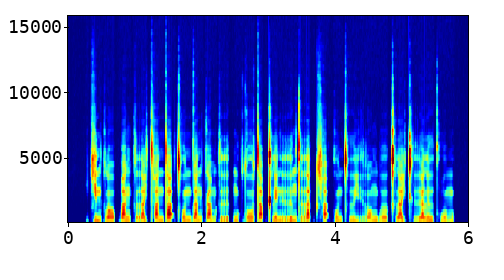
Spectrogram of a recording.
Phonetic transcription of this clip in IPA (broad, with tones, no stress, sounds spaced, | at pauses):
t͡ɕ e˥˩ n k l ɔː˨˩ p̚ w a˦˥ ŋ k r a˩˦ j tʰ a˧ n t a˥˩ ʔ tʰ o˧ n d a˦˥ n k a˩˦ m k r ɯ˥˩ k̚ m u˨˩ k̚ d oː˥˩ t a˥˩ p̚ kʰ l e˧ n r ɯ˥˩ ŋ t r a˥˩ t̚ t͡ɕʰ a˨˩ ʔ k o˨˩ n tʰ ɯː˧ j r ɔː˩˦ ŋ b ɤː˧ kʰ l a˦˥ j kʰ r ɯ˦˥ a̯ l ɯː˥˩ kʰ w o˩˦ m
